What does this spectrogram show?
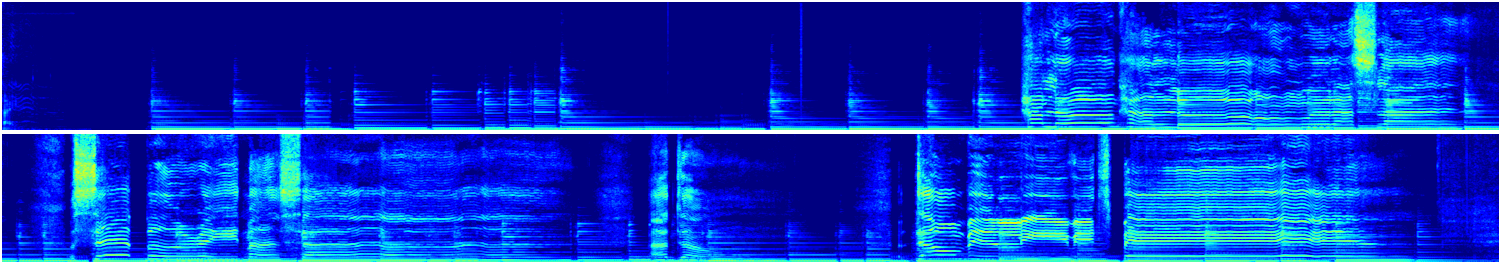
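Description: After a second of silence, a rock song kicks in with steady bass and guitar chords. Around ten seconds in, a wavering sung vocal joins, and the track stays full and loud to the end.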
